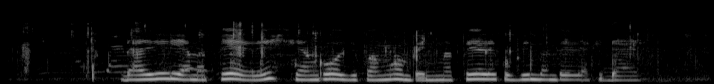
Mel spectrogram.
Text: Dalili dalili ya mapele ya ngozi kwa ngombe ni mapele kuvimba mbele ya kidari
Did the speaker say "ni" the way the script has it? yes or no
yes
